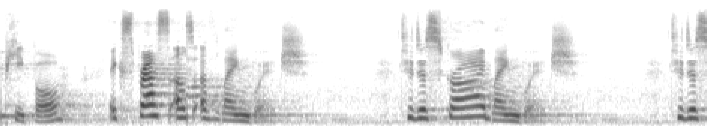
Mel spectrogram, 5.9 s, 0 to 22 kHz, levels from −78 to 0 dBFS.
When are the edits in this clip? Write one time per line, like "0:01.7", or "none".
0:01.5
0:04.1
